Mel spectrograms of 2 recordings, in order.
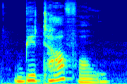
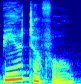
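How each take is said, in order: First: The stress is on the second syllable. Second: The stress is on the first syllable. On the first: The speaker calls it wrong. "만약에 두 번째 모음인 어에 붙잖아요" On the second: The speaker calls it right. "첫 번째 모음인 U의 강세가 찍혀 있어요 ... 세게 읽으면서 살짝 음도 높아요"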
